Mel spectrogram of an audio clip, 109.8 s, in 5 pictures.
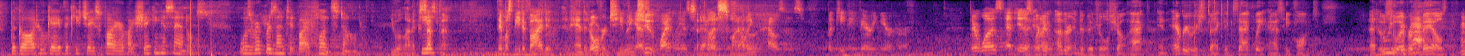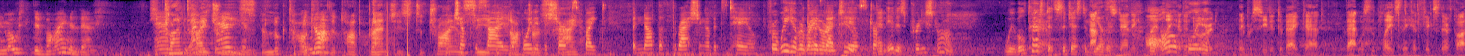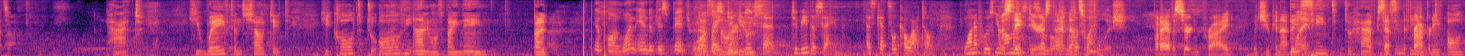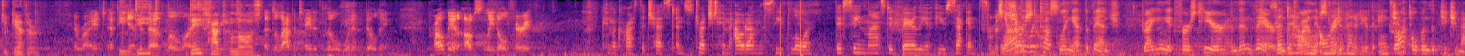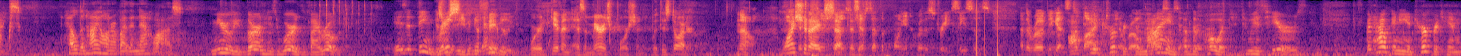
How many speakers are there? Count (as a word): nine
